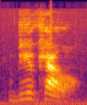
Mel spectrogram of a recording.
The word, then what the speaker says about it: Bucalo: Pronounce it again. Okay. Bukello.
